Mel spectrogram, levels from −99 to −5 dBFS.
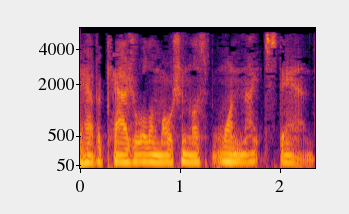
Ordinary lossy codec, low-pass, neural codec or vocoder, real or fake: MP3, 24 kbps; 5.4 kHz; none; real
